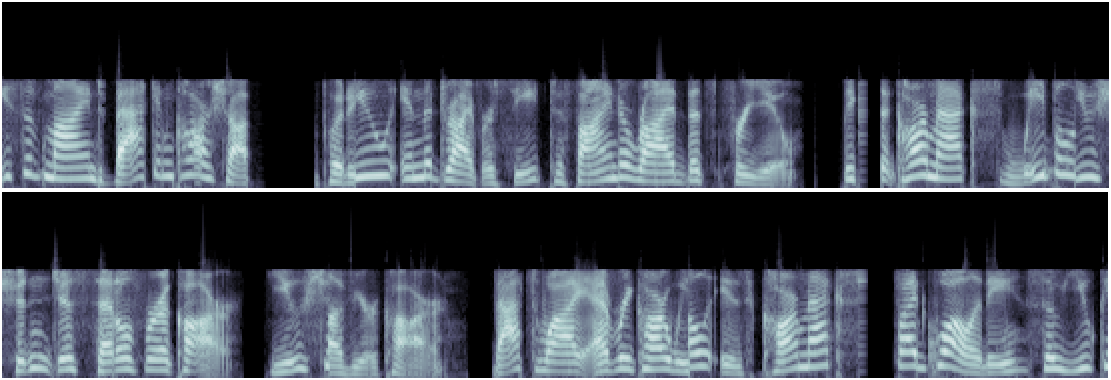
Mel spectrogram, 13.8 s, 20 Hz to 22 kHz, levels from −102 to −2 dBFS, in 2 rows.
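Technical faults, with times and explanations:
1.61–1.96 s, 5.36–5.50 s and 12.27–12.49 s: packet loss with pitch repetition. The first follows "mind back in car", the second follows "for you". The gaps last 360, 140 and 220 ms, which fits lost packets of 20 ms each. The receiver fills each hole by repeating the last pitch cycle. That gives a brief held buzz. It fades out within about 50 ms, so the rest of each gap is silent. Then the speech returns through a short cross-fade.
4.46, 6.71, 8.96 and 11.21 s: audio missing between chunks. The last one comes right after "why every car we". The skips come every 2.5 s, so they are regular. At each one, roughly a third of a second of speech is gone. The two sides are butted together with no silence, so the speech jumps forward and part of a word vanishes. The likely cause is a recorder or processor dropping audio while it closes one 2.5 s chunk and opens the next.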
